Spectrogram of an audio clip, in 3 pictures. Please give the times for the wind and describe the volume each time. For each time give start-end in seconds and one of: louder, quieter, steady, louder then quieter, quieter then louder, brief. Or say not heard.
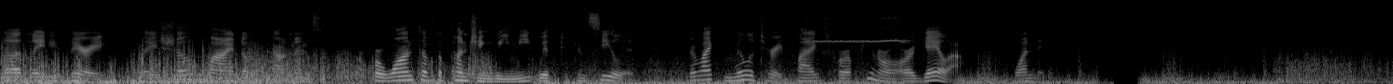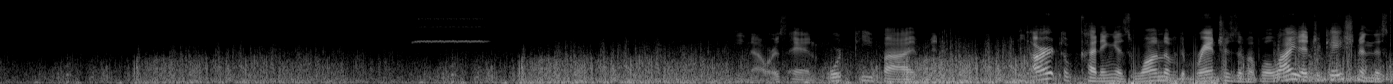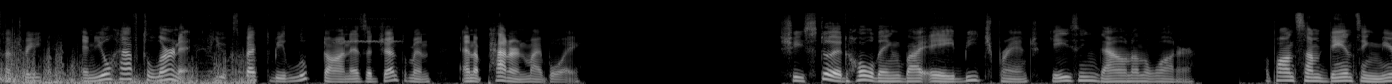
0.0-30.4 quieter then louder.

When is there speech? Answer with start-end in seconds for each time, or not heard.
0.0-10.4, 21.2-23.4, 24.1-33.6, 35.6-39.8, 40.5-41.7.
